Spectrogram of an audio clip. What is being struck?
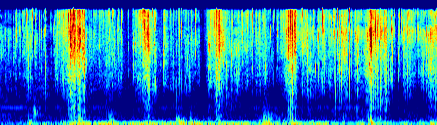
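Bead-covered ball scratched with fingernails.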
